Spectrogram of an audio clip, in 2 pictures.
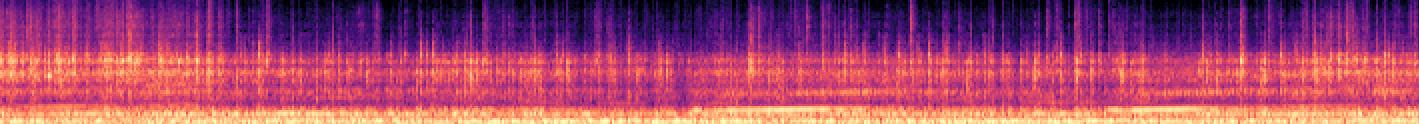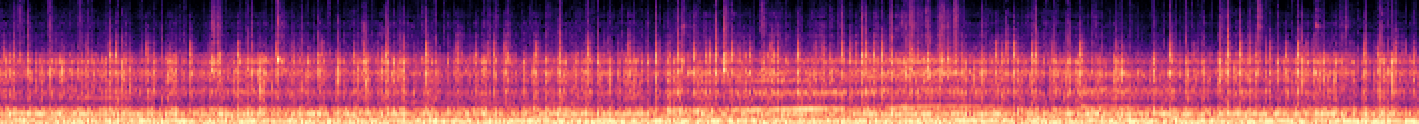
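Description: Ford Fiesta ST's engine heard from inside the cabin, running hard at speed, with the revs climbing several times as it accelerates.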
